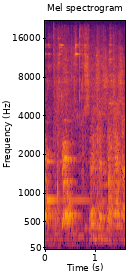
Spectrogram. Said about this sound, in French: Ça, c'est un chien, ça.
